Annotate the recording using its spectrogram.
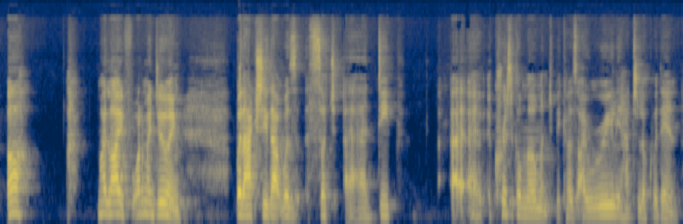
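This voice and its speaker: Irish woman, podcast guest, low-pitched, reflective storytelling, casual interview. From Ireland. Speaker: podcast guest, retreat host and yoga teacher.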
